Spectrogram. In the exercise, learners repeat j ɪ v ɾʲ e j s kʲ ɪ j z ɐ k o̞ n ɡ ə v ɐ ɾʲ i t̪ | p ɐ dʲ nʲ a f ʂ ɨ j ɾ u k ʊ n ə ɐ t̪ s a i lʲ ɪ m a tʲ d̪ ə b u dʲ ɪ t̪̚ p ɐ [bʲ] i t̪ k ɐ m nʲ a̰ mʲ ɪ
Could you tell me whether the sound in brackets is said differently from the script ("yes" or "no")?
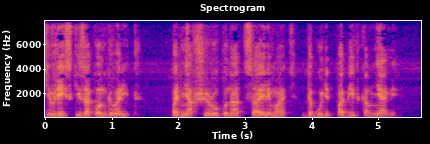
no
